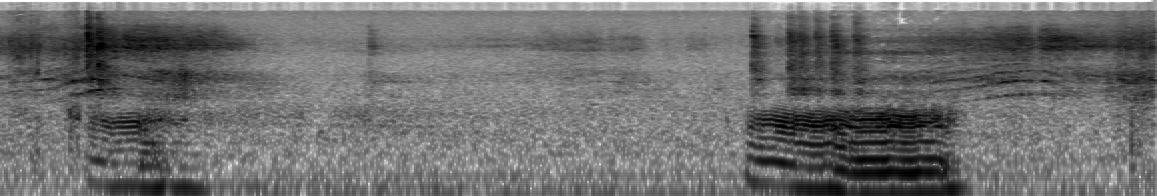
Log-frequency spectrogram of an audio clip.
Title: My dad snoring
